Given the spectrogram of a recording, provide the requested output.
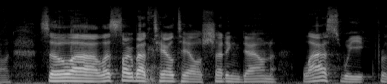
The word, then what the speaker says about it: Telltale: fatigue hell telltale everyone people are saying you say it wrong and you do you say tail tail tail tail tail tail tail tail tell-tale yay I know you have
